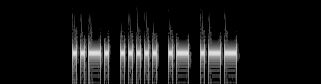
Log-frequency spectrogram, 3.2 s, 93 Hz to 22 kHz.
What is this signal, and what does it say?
Morse code, heard as a keyed tone, about 30 wpm, 700 Hz. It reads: F5AW
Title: DXCC-100 Call Signs - 4 Characters - Repeated 3x - 30wpm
